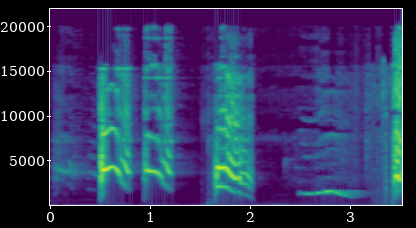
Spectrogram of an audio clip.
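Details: Indian parrot calling with loud, harsh screeches that sweep down in pitch, then a softer rising and falling whistle-like note near the end.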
